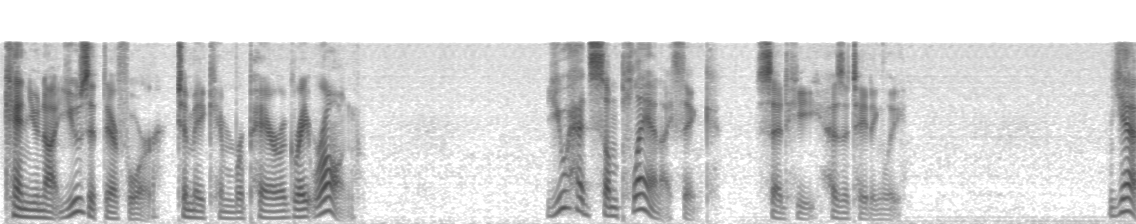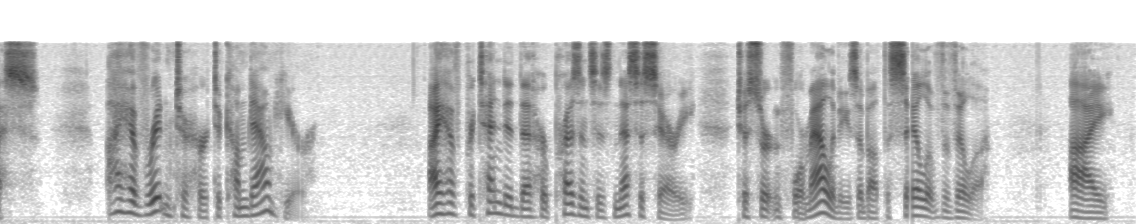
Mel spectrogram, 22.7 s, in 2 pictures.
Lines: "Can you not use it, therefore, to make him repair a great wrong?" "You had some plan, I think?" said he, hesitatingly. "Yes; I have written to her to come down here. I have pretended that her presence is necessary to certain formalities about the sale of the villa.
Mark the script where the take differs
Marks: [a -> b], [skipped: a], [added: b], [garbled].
"Can you not use it, therefore, to make him repair a great wrong?" "You had some plan, I think?" said he, hesitatingly. "Yes; I have written to her to come down here. I have pretended that her presence is necessary to certain formalities about the sale of the villa. [added: I]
